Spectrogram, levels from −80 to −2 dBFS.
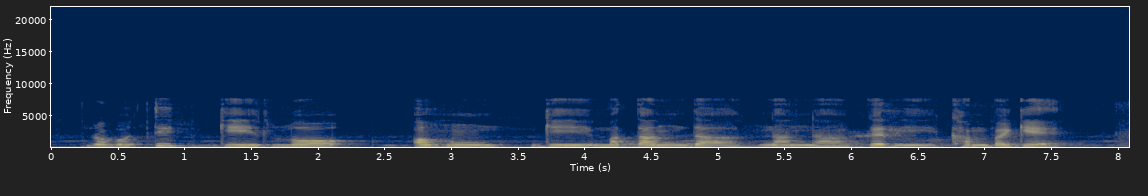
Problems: constant background noise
